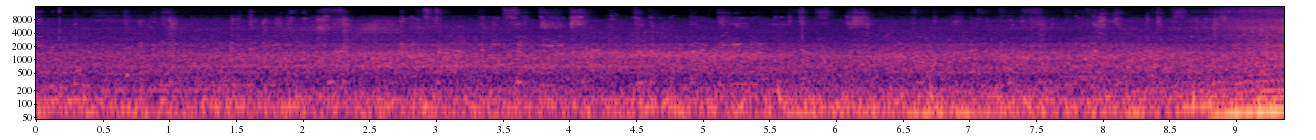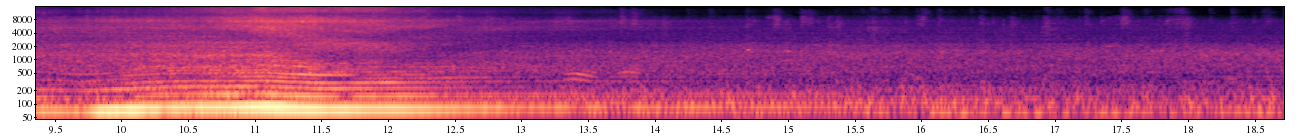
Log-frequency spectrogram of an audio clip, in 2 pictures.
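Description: Road traffic running steadily at an intersection, with a Chevrolet Equinox SUV driving past close by: its engine and tyre rumble swells from about nine seconds in, is loudest around eleven seconds, bends in pitch as it goes by, and fades over the next couple of seconds.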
